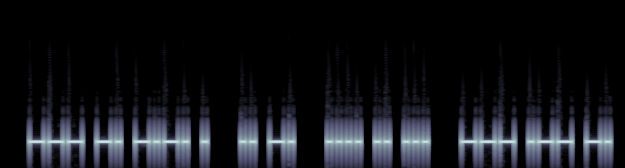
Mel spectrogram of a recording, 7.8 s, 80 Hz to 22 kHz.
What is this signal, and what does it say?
Morse code, heard as a keyed tone, about 20 wpm, 700 Hz. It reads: ONCE IN HIS OWN
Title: Sentences from Top 1000 Words - Review Part 2 - 20wpm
